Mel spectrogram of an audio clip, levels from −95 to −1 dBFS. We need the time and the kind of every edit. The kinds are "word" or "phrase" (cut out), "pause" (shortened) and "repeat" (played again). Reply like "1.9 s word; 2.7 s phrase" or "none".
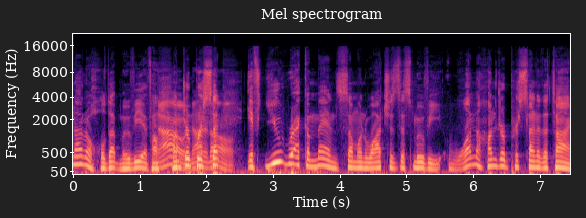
none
